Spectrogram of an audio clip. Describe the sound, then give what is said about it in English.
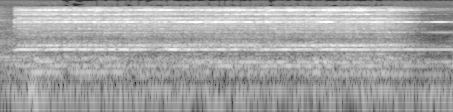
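A telephone rings in a horror film scene, a call from the killer, with a bright, steady metallic bell tone that holds for about two seconds before cutting off, clear with no voices. “the scene that sets off most of the action for the original Black Christmas, the phone call from the killer”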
